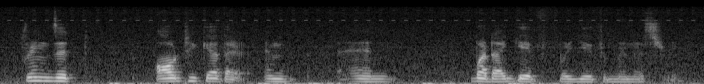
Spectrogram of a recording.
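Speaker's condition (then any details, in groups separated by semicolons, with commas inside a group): Cerebral palsy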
